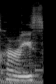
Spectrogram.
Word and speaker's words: Caurice: And she's told me I'm pronouncing her name correctly, right? It's Dr. Yes, Caurice.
